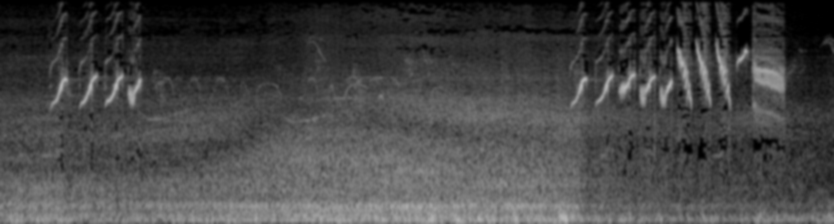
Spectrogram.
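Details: A Double-collared seedeater (coleiro) sings the "tui tui zel zel" song in two bursts of quick, sharply rising, slurred, high whistled notes, several per second, separated by low rumbling background noise.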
